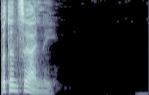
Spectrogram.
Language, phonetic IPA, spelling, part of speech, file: Russian, [pətɨnt͡sɨˈalʲnɨj], потенциальный, adjective, Ru-потенциальный.ogg
- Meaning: potential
